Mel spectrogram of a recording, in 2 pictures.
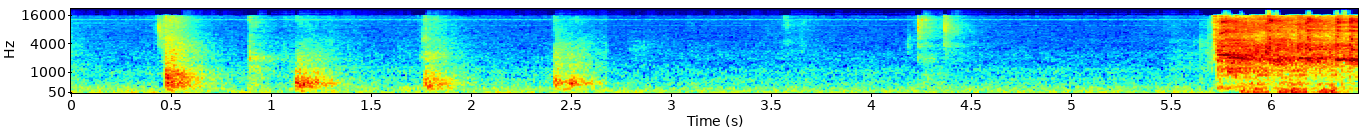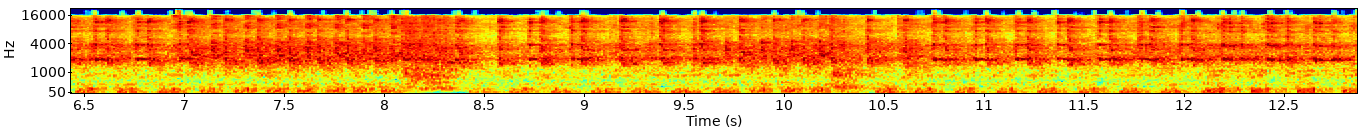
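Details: Yamaha TTR230 single, first start after oil fill and carburetor float repair: starts after a few kicks, runs with uneven pops breaking the beat; owner wondered about an exhaust leak.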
